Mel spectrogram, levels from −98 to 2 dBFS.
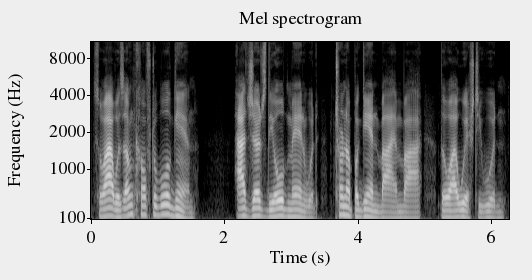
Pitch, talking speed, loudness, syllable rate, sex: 125 Hz, 210 wpm, -23 LUFS, 5.7 syllables/s, male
